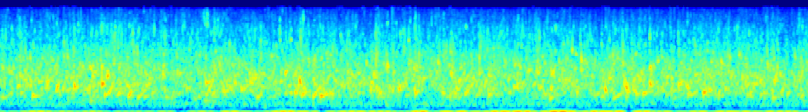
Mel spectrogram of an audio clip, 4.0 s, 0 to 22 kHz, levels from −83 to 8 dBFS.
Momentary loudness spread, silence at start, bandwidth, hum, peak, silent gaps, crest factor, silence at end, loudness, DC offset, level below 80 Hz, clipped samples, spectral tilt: 2 LU; 0 s; 17 kHz; none; -2 dBFS; none; 20 dB; 0 s; -23 LUFS; under 0.1%; -36 dBFS; under 0.1%; 0 dB/octave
